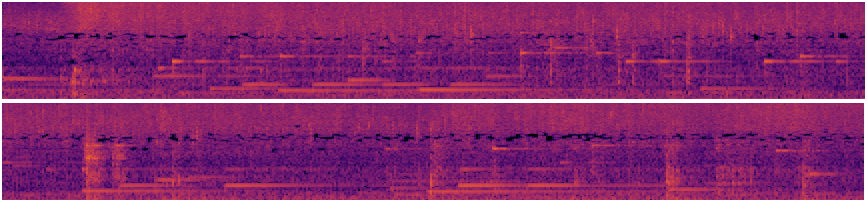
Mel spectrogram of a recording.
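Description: Butter and oil sizzling in a wok, the sizzle growing louder about half a second in as diced shallots go into the hot fat, with a sharp knock near the middle and spatula stirring near the end. A light mallet-percussion melody plays underneath.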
